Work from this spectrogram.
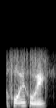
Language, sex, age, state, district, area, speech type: Marathi, female, 30-45, Maharashtra, Kolhapur, rural, conversation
